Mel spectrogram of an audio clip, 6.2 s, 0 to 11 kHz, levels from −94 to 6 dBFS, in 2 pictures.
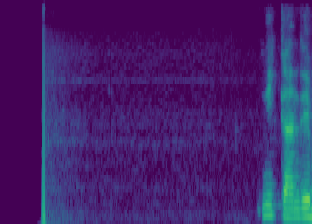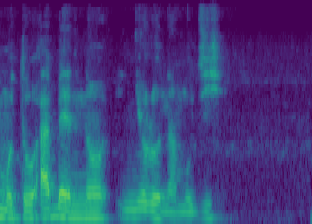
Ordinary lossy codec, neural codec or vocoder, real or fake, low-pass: Opus, 24 kbps; none; real; 9.9 kHz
